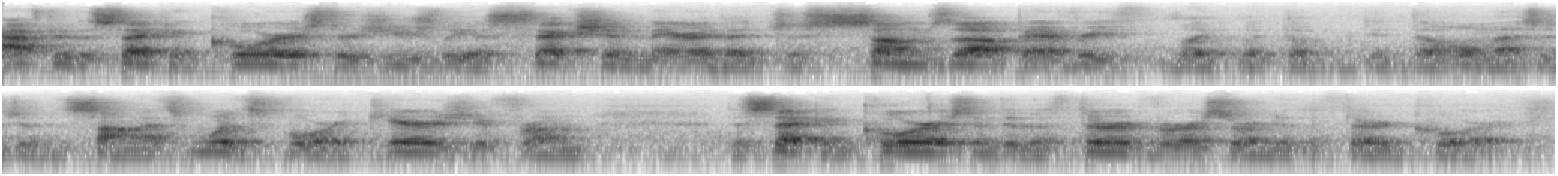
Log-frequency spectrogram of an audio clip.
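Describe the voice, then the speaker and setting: Speaking at a very fast pace, a man is heard with audible room echo. Noticeable background noise is also present. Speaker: musician. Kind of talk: casual interview. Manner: halting, stuttering.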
